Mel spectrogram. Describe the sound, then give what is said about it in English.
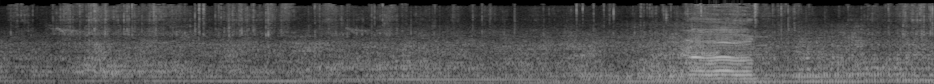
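A steady, droning engine roar from a pair of rescue helicopters passes overhead, holding loud and constant for several seconds and swelling slightly near the end, with a brief voice-like murmur mixed in. “Here comes the life rescue chopper. Pair of choppers.”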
